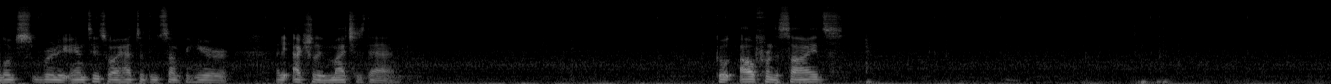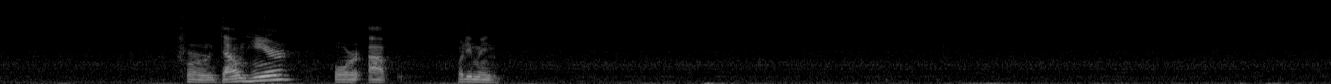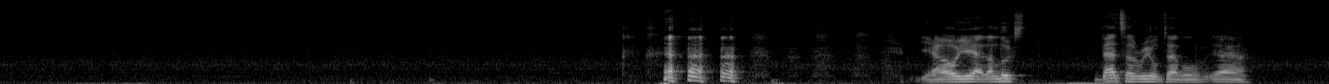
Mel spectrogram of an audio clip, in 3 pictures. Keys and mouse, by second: 8.9 Tab.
